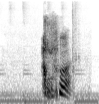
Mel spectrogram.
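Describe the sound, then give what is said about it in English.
A single sneeze bursts out abruptly, a short two-part blast that is loud against an otherwise quiet background, ending as quickly as it began. “Bless you.”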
